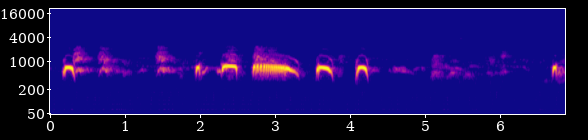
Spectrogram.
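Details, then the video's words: Spotted doves, male and female, cooing for training birds to coo: clear low coos with short rising-falling notes and one long drawn-out coo, interspersed with softer quiet notes. "tiếng chim cu gáy luyện bổi và mồi gáy theo hiệu quả ra đủ bài"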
